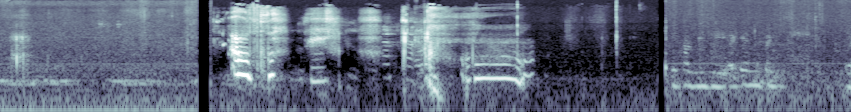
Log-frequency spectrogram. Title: Adorable little sounds after baby sneeze | Tiktok Compilation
